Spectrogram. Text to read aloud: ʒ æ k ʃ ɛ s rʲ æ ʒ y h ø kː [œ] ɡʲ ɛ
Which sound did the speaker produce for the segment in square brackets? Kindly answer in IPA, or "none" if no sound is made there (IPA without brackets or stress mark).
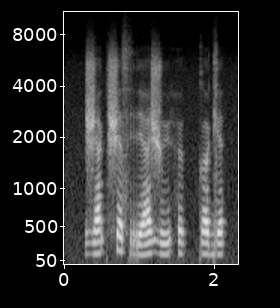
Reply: œ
